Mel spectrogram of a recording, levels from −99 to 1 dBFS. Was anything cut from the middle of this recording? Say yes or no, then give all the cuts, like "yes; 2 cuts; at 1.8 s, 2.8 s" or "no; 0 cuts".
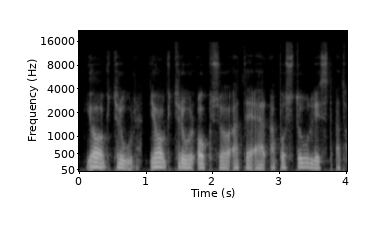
yes; 1 cut; at 0.9 s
